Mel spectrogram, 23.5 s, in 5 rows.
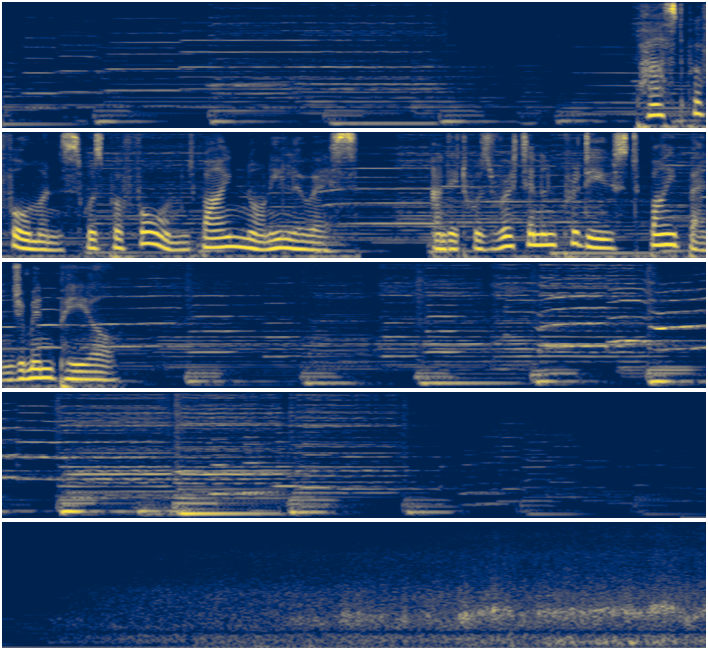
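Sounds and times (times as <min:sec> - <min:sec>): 
music: 0:00.0 - 0:19.1
speech: 0:04.3 - 0:10.2
wintry wind roaring: 0:18.6 - 0:23.4.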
